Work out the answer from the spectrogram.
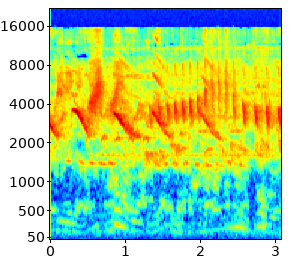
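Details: Dense 'besetan rapet' contest song of a caged grey-cheeked bulbul at a Malinau, North Kalimantan songbird competition: high downward-sliding whistles followed by a fast run of short repeated chirps.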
